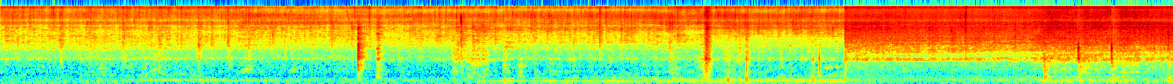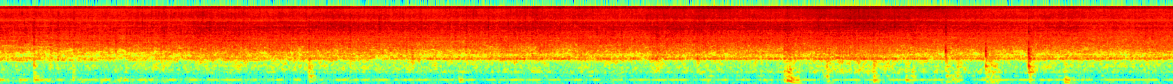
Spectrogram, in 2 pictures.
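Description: Onions and garlic frying in oil in a wok, stirred with a wooden spatula that taps and scrapes the pan. About ten seconds in, the sizzle jumps louder and brighter, with chopped tomatoes now frying in the wok.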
